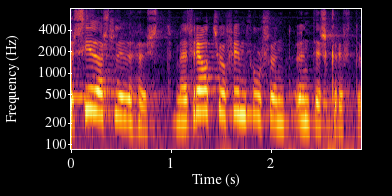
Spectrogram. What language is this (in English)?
Icelandic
